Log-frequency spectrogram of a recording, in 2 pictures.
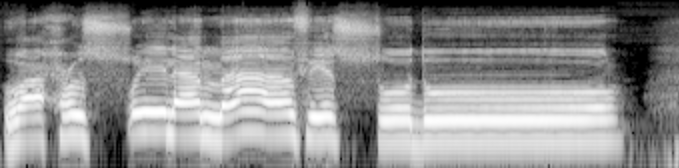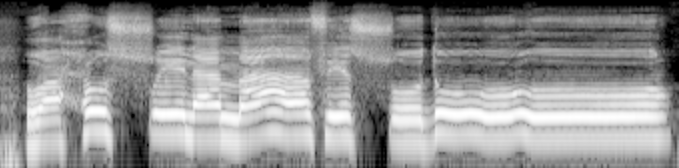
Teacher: یہاں پر سواد کو موٹا یعنی پر پڑھیں گے، فا کو ڈائریکٹ سواد میں ملا دیں گے کیونکہ سواد کے اوپر تشدید ہے۔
